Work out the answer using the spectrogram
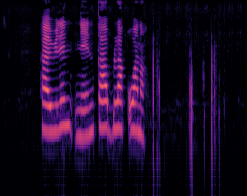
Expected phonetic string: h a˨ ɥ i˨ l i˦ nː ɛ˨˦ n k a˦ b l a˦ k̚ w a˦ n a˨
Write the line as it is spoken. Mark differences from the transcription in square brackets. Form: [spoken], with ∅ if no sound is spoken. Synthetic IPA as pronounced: h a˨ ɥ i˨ l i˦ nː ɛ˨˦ n k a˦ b l a˦ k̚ w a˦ n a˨

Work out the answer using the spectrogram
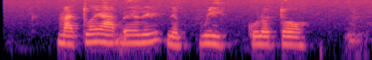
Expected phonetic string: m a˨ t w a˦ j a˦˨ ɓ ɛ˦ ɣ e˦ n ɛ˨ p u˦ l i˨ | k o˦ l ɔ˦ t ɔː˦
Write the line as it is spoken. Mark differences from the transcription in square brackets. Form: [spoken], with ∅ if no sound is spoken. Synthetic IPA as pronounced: m a˨ t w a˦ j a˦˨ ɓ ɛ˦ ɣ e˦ n ɛ˨ p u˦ l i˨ | k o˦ l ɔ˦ t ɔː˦

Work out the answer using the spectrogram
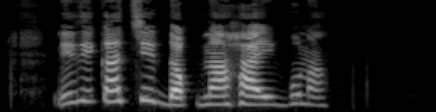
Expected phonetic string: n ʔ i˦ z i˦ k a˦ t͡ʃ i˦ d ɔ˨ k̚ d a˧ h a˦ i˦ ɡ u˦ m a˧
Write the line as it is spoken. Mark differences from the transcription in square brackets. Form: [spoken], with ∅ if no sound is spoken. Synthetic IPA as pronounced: n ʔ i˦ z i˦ k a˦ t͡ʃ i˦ d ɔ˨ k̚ [n] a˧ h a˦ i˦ ɡ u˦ [n] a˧

